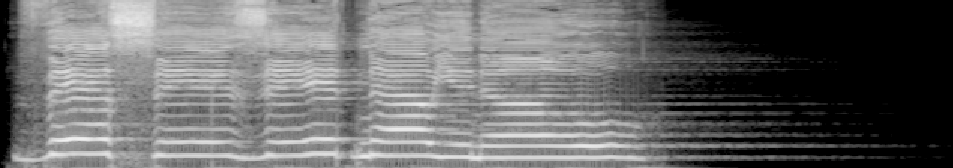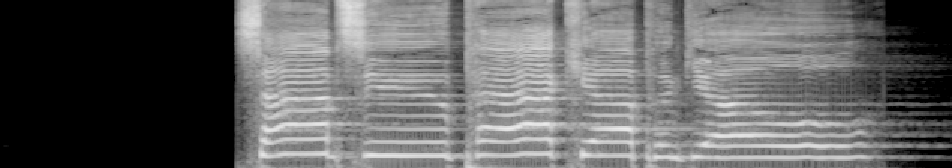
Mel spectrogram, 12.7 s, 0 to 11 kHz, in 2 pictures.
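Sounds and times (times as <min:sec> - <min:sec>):
processed vocal: 0:00.0 - 0:04.7, 0:08.0 - 0:12.4.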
